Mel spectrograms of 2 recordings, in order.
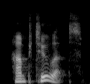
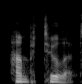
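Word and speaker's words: Humptulips: the town name is hump tulips and I'm pretty sure you don't pronounce it that way but it literally spells hump tulips that's pretty much how I've always heard it pronounced that's the only way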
